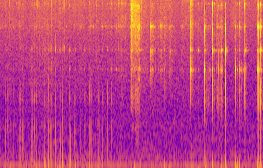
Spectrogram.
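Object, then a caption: Stone coaster with cork backing. A round stone or ceramic drink coaster with a cork back, held in the hand, is tapped and scratched with long pink fingernails. Quick, dry clicks mix with soft scraping over a steady low hum, and sharper ticks come toward the end. Each tap stops dead with no ring.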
